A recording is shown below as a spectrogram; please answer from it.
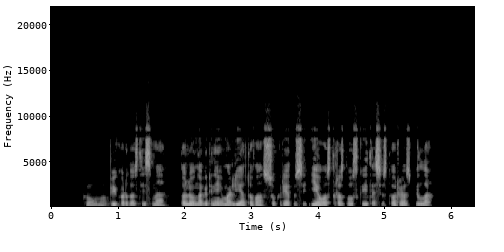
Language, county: Lithuanian, Kaunas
